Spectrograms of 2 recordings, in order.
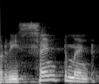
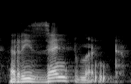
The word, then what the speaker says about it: resentment: अक्सर इस लफ्ज़ को रिसेंटमेंट पढ़ जाते हैं, जो कि गलत प्रोनाउंसिएशन है। रिजेंटमेंट, रिजेंटमेंट, jealousy.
